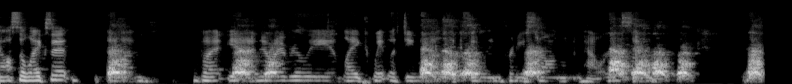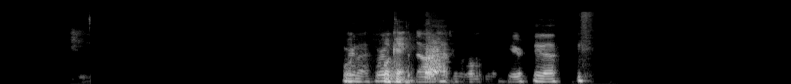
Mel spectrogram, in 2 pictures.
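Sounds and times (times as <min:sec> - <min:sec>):
speech: 0:00.0 - 0:07.7, 0:11.4 - 0:13.9
dog barking and yelping: 0:01.0 - 0:01.4, 0:02.3 - 0:02.9, 0:04.2 - 0:07.7, 0:12.1 - 0:12.5.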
